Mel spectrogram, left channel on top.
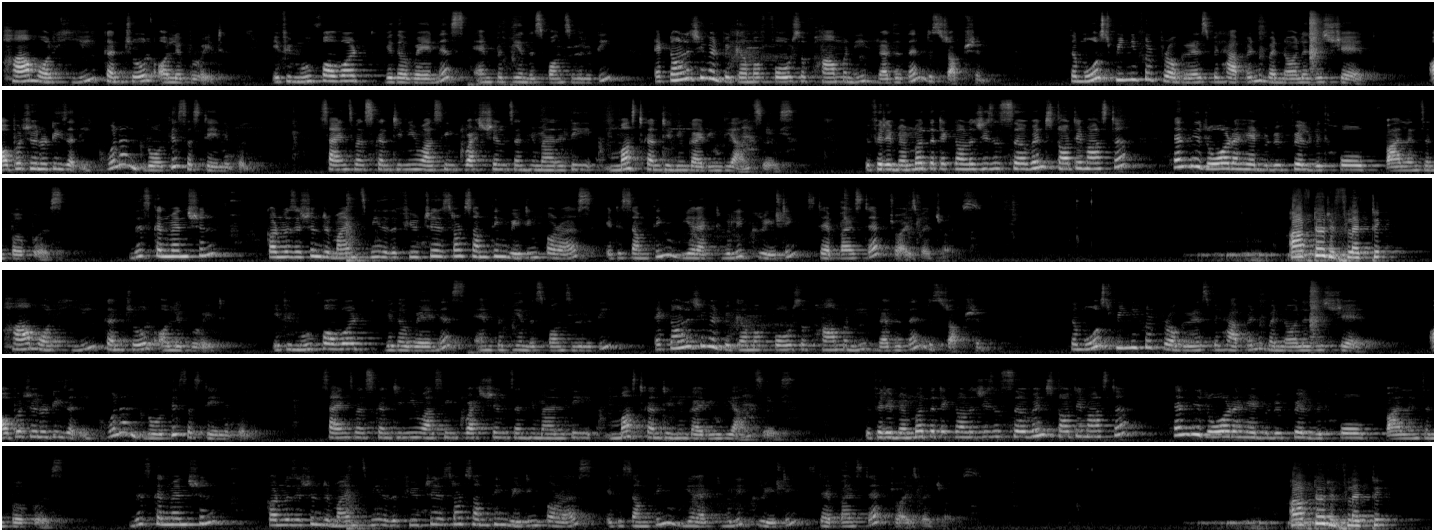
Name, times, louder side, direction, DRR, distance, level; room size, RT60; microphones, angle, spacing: voice 1, 0.0-2.1 2.7-6.1 6.5-9.9 10.7-13.6 14.3-16.9 17.6-22.2 23.0-25.6 26.0-29.2 29.9-30.8 31.3-38.4, left 3 dB, 65° left, 11 dB, 0.9 m, -28 dB
voice 2, 40.9-42.4, left 2 dB, 30° left, 9 dB, 0.7 m, -23 dB
19.0 x 8.1 x 4.2 m, 0.68 s
head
